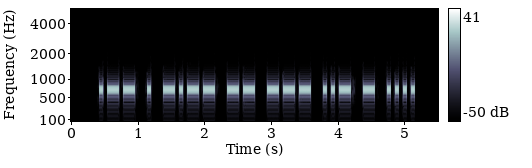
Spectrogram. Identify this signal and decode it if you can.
Morse code, heard as a keyed tone, about 20 wpm, 700 Hz. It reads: WEYMOUTH
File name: UK MASTER QSOs TRAINING / 20WPM / UK MASTER QSOs 0011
